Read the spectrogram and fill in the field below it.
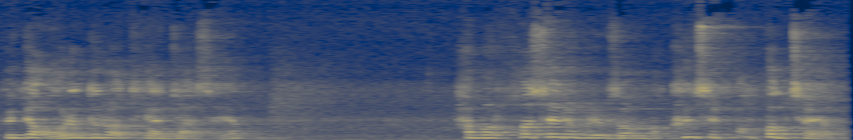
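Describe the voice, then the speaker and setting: A man preaching a sermon as pastor, animated and asking the congregation questions, sometimes acting out children's voices. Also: high-pitched, rapid-fire, reverberant, far from the mic, dull audio, slight background noise. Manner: acts out children's voices in quotes. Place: church sanctuary.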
